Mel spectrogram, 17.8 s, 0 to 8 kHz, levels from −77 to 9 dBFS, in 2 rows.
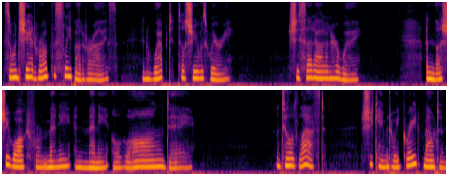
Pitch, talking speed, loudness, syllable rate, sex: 185 Hz, 145 wpm, -16 LUFS, 4.0 syllables/s, female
